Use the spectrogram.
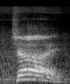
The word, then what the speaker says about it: chai: Craig said it rhymes with sly. It's just chai.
